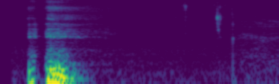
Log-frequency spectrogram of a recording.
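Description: A man sighs, an audible breath out about half a second long, close to the microphone, followed by a few faint clicks.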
